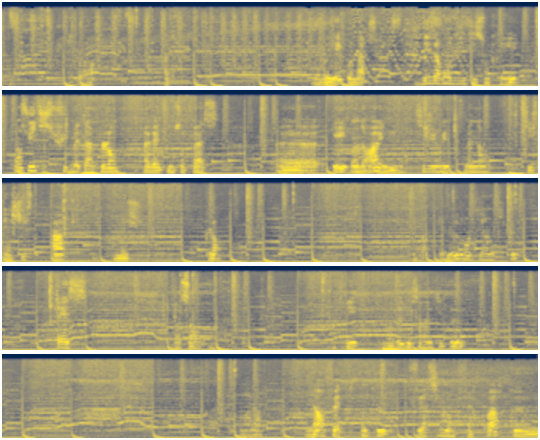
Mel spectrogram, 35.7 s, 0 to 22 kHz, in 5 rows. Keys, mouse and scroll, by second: 2.9-4.5 middle drag, 4.9-6.9 middle drag, 7.0 middle click, 9.8-12.1 middle drag, 15.2 shift+a, 20.4 click, 22.2 s, 28.4 click, 32.2-34.1 middle drag.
